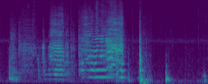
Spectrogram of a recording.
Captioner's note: door creaking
